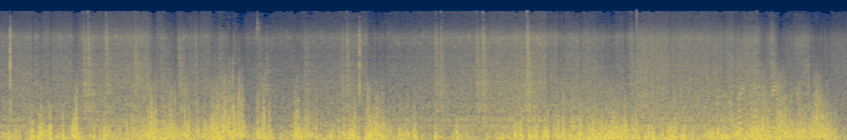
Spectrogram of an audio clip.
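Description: Gusty wind buffeting the microphone, a loud, rumbling rush that surges and dips unevenly.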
